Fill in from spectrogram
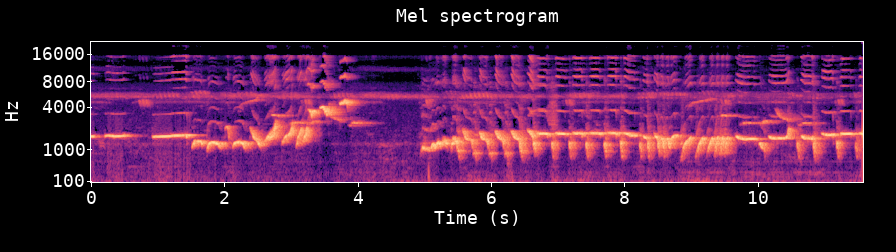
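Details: White-rumped shama singing loud, varied whistled phrases: rising sweeping notes, then a long run of rapid repeated downslurred whistles, a brief pause near the middle, and faint high chirps from other birds behind.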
